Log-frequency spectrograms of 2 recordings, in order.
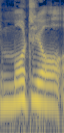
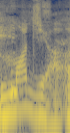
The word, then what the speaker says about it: Magyar: Und spricht man ihn so richtig aus? Magyar oder Magyar? – Was wissen wir über ihn? Ja, also wir wissen, dass er sich Modyar ausspricht. – Modyar, okay.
